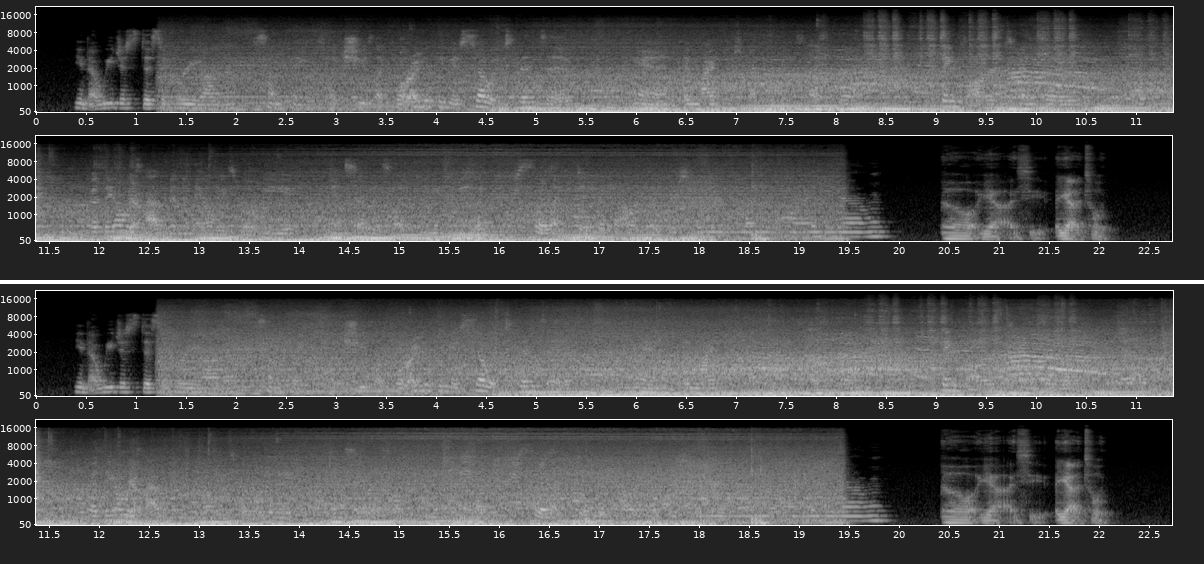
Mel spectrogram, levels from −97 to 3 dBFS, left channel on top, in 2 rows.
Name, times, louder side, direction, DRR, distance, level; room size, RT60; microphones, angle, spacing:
voice 1, 0.4-5.4 6.0-8.3 9.0-10.6 11.0-11.6 11.9-13.9 14.3-19.8, equal, ahead, 0.3 m, -36 dB
sound 1, 1.2-19.5, right 4 dB, 90° right, 0.6 m, -32 dB
voice 2, 3.6-4.0 4.7-4.9 11.6-11.9 12.2-12.8 20.4-22.1, equal, 30° right, 0.8 m, -36 dB
sound 2, 4.5-18.2, left 2 dB, 90° left, 0.4 m, -25 dB
Engine, 7.8-10.5 10.8-11.4 11.8-12.4 12.8-12.9, left 2 dB, 15° left, 0.9 m, -45 dB
3.3 x 2.1 x 2.8 m
head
